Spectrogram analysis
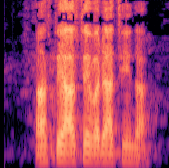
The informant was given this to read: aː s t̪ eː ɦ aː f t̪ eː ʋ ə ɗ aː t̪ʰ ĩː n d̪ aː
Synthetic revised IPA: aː s t̪ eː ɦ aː s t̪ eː ʋ ə ɗ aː t̪ʰ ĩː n d̪ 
